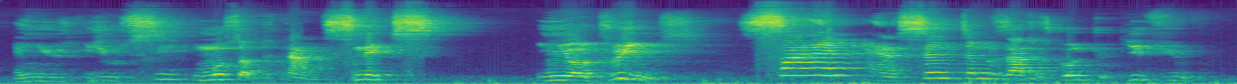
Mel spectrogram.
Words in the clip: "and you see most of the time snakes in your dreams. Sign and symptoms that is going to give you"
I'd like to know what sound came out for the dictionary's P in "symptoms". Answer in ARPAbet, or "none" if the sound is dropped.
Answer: none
